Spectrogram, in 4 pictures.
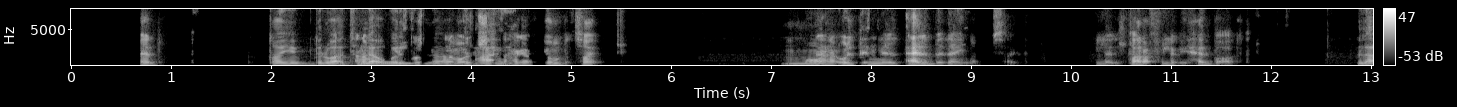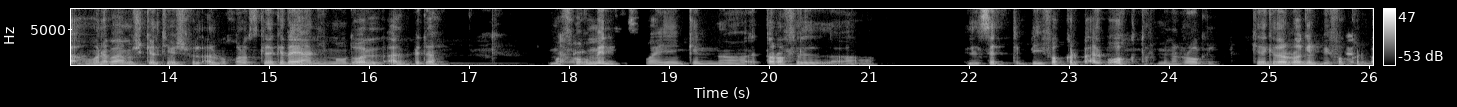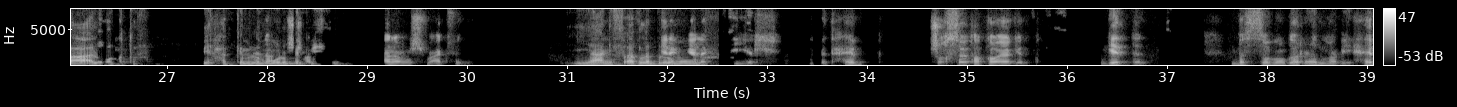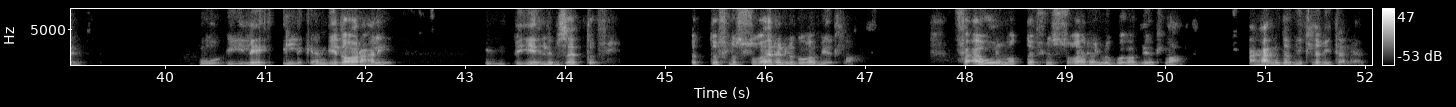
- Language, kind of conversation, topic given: Arabic, unstructured, إزاي بتتعامل مع الخلافات في العلاقة؟
- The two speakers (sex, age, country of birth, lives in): male, 30-34, Egypt, Egypt; male, 40-44, Egypt, Portugal
- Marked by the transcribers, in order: tapping; static; other background noise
